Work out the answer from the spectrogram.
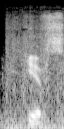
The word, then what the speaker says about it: GIF: will always call them gifs and not gifs because just that that one I can agree that's GIF a soft G yes yield on chiplets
